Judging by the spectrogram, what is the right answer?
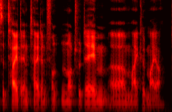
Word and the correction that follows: Mayer: Genau, also Michael Mayer. Natürlich. Mayer, ja, natürlich. Englisch ausgesprochen, ja.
